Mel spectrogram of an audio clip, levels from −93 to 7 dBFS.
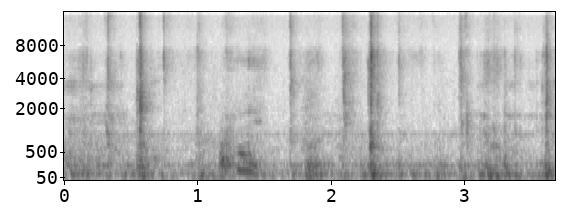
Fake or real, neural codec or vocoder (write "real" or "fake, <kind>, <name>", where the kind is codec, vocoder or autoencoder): real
